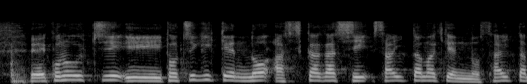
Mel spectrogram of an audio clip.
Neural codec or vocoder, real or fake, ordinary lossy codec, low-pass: codec, 16 kHz, 8 kbps, FreqCodec, smaller model; fake; none; none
